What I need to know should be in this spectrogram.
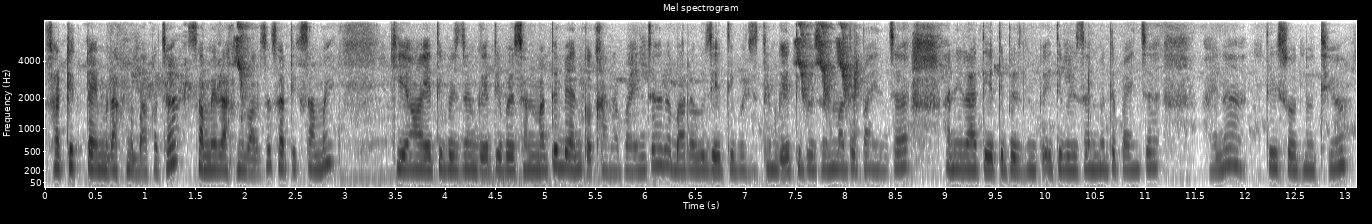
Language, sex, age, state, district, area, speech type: Nepali, female, 30-45, West Bengal, Jalpaiguri, rural, spontaneous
